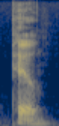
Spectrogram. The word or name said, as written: pill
